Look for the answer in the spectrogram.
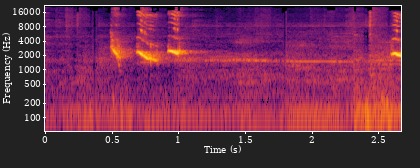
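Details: Common iora song used as a lure for reluctant singers: three short whistled notes, a long thin even tone, then a final falling whistle.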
